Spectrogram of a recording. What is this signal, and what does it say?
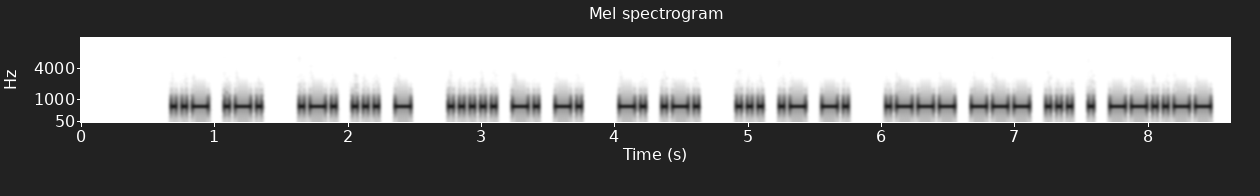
Morse code, heard as a keyed tone, about 30 wpm, 700 Hz. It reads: UR RST 5NN NR SAN JOSE,
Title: Practice QSO - Exchange 1 - Beginning - 30wpm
